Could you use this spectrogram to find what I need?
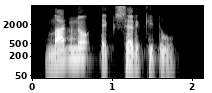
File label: "magno Exercitu", Latin; santillana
